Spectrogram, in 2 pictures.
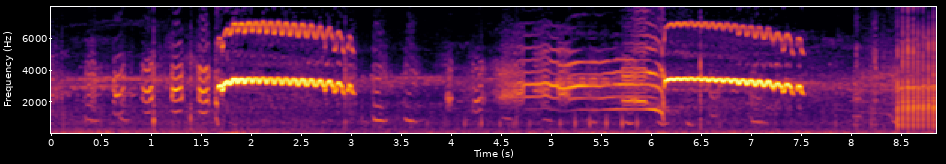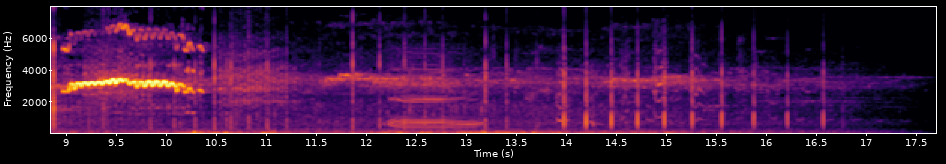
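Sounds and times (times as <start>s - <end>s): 
Laysan albatrosses calling: 0.0s - 17.5s.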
